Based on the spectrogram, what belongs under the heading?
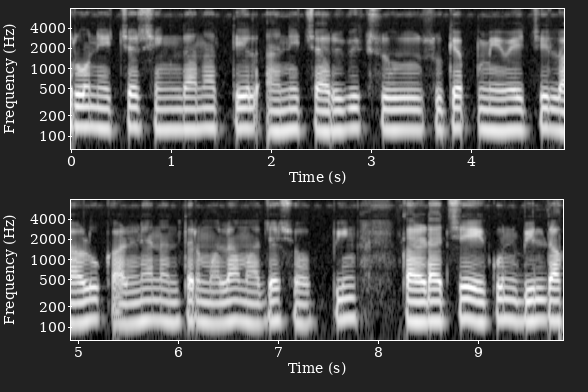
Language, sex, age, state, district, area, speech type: Marathi, male, 30-45, Maharashtra, Amravati, rural, read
